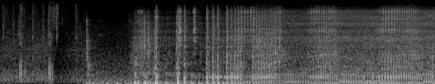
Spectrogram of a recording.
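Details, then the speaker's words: 1971 Honda CT90, which the seller never had running and said had low compression, is kick-started after repair work, with the exhaust mounted only at the engine. It catches and settles into a steady, even putter with no valve ticking: normal idle. "I'm tired of kicking that thing but man that sounds good so that sounded pretty good that was a lot of fun getting it running and listening to it"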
